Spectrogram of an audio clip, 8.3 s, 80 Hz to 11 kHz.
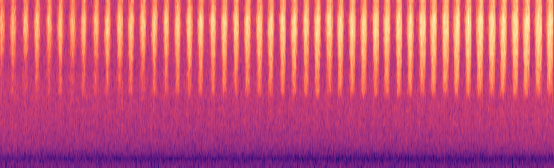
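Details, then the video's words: Chorthippus vagans grasshopper at Mörnsheim, Germany, on 14 July 2023; a steady train of very high, evenly spaced buzzy chirps, about three per second, gradually growing louder over eight seconds. "Chorthippus vagans -- Steppengrashüpfer"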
